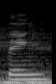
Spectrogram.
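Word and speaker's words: þing: their like Gatherings um it's spelled with the funny little PE looking thing that you say thing thing thing yeah and this one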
